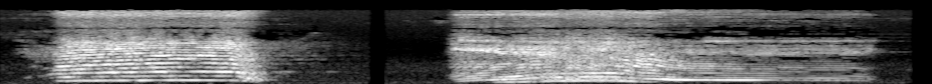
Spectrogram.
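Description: A bull gives two long, deep moos, each about one and a half to three seconds, with a rich harmonic tone that rises and falls slightly.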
